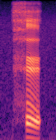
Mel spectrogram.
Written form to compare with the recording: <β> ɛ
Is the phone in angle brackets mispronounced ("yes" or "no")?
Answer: yes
